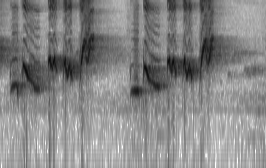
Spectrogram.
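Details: Champion white-rumped shama song of the trotol type: two matching bursts about a second apart, each a rising whistle followed by harsh, squawky, clipped notes that climb in pitch, in a quiet room-like setting.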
